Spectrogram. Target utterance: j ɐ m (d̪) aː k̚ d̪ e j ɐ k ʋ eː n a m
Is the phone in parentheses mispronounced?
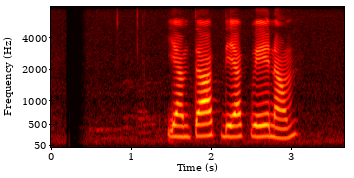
yes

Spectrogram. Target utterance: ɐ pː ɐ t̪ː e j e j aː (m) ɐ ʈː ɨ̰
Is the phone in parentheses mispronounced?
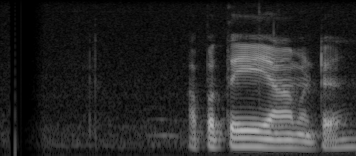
no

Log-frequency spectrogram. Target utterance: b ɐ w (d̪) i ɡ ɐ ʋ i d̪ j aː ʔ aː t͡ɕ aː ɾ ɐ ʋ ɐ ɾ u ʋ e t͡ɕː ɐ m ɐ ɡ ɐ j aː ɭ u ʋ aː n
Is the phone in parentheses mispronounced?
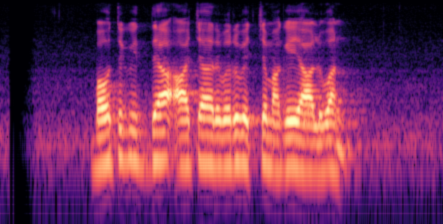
yes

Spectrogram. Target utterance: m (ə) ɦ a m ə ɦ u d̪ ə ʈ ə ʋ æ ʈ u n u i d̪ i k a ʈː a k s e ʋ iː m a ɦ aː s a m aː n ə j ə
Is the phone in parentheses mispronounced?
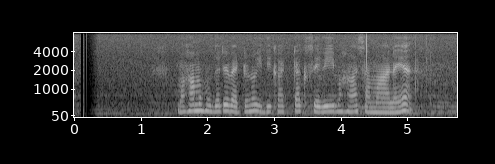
yes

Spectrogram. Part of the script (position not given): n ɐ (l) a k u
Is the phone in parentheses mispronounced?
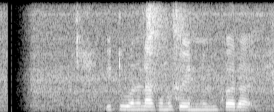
no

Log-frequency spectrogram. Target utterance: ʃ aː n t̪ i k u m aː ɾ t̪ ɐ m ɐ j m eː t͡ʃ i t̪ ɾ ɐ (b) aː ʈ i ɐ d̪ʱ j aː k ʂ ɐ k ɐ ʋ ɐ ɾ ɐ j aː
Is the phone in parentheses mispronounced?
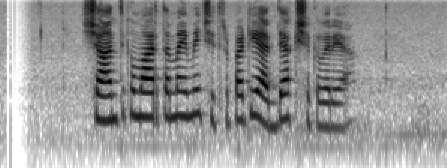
yes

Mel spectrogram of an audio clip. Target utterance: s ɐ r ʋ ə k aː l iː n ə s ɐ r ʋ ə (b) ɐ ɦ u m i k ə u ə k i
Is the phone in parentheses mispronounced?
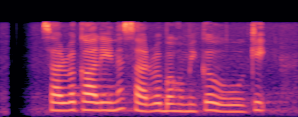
no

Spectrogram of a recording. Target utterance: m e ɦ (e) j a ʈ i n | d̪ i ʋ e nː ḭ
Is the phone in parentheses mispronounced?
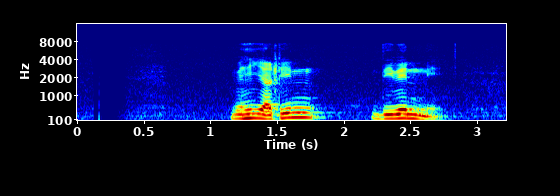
yes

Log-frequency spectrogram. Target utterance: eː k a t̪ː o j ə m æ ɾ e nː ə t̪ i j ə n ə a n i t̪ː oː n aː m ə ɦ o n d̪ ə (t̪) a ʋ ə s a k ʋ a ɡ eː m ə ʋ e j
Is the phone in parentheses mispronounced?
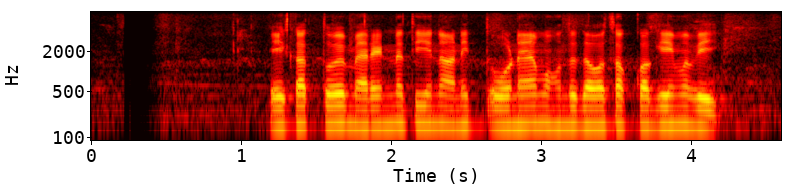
yes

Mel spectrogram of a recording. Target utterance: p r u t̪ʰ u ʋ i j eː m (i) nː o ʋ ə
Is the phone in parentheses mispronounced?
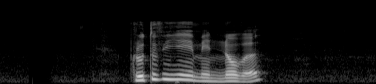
yes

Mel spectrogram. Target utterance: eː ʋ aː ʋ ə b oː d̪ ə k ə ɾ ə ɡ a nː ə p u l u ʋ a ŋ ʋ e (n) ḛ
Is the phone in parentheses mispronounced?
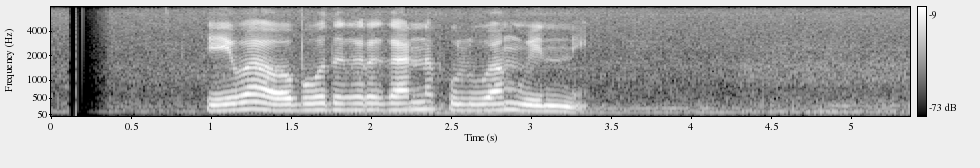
yes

